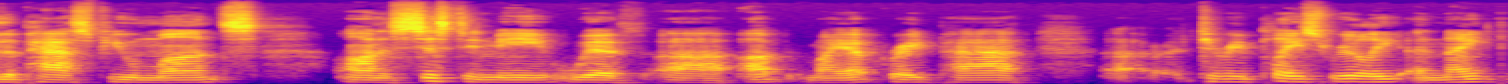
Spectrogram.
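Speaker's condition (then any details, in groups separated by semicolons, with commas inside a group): No condition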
